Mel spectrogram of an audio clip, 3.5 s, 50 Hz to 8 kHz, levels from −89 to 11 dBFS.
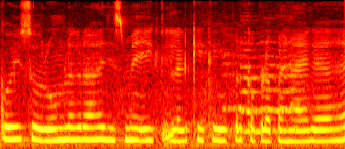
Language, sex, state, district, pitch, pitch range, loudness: Hindi, female, Uttar Pradesh, Shamli, 230 Hz, 220-240 Hz, -13 LUFS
